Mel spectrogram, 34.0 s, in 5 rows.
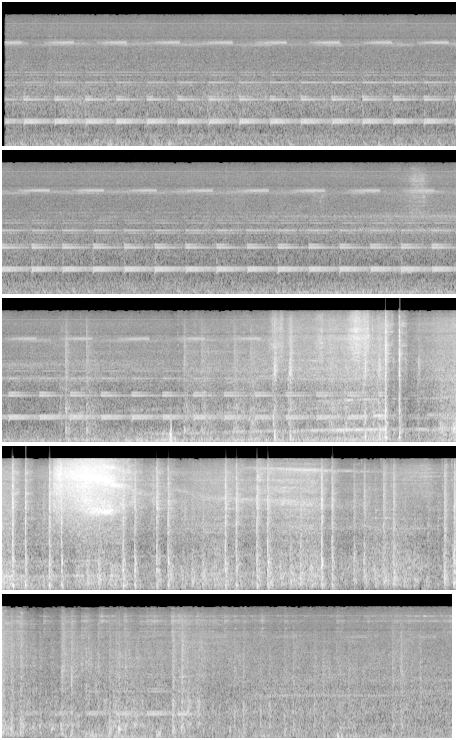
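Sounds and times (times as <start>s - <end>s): level crossing bell ringing: 0.0s - 18.1s
wheels clacking over rail joints: 14.4s - 33.9s
brief high screech: 21.2s - 22.7s.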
